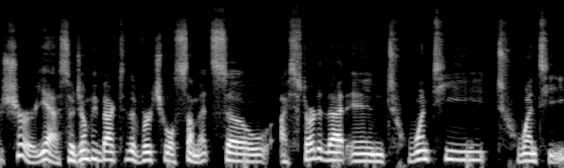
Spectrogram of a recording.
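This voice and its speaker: In a plain, everyday voice, a man talks with ordinary pitch variation and hardly any pauses. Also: fairly high pitch for a man, dry, close sound with no echo, very clean recording, silent background. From Canada. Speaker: board game creator. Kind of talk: casual podcast interview.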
